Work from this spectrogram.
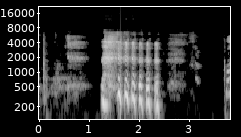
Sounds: Laughter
